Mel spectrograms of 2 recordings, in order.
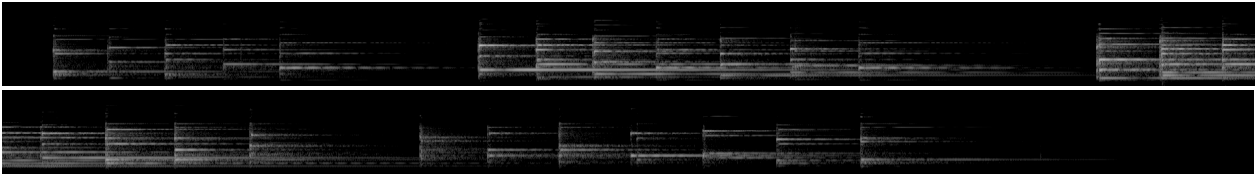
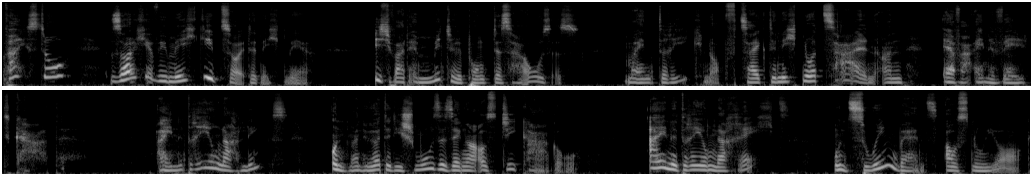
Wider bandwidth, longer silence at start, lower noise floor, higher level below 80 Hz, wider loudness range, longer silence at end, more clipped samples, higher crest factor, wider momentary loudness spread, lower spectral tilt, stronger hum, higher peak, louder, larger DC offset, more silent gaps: second, 11.5 kHz vs over 20 kHz; first, 0.5 s vs 0 s; first, -86 dBFS vs -68 dBFS; second, under -90 dBFS vs -48 dBFS; first, 14 LU vs 7 LU; first, 2.75 s vs 0.1 s; neither; about the same, 24 dB vs 26 dB; first, 21 LU vs 15 LU; second, 2 dB/octave vs -3.5 dB/octave; neither; second, -12 dBFS vs -6 dBFS; second, -33 LUFS vs -30 LUFS; neither; neither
